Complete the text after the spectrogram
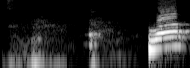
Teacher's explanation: और 'वा' के उच्चारण का स्थान दांत और होंठ हैं। डांटोस्थ. 'वा' बोलकर देखें; आपको अपने दांतों और होंठों दोनों की मदद लेनी होगी।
